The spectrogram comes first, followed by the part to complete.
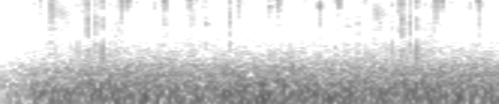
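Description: Low surface fire burning through dry leaf litter on a forest floor: a steady rush with many small, sharp crackles.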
